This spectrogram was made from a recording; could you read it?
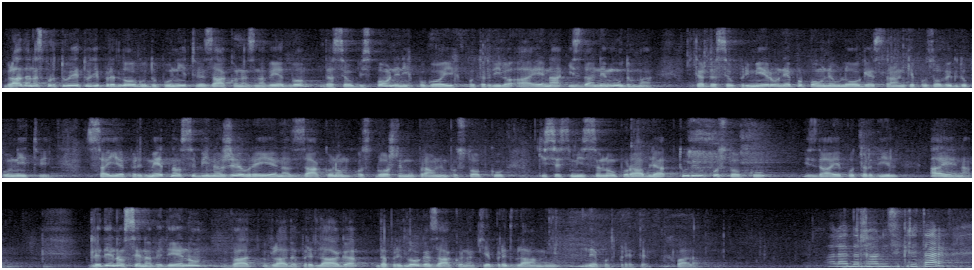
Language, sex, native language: Slovenian, male, Slovenian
